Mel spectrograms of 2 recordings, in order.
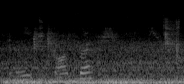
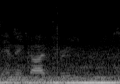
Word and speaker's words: Emmett Godfrey: Inut Godfrey? Who? So, Mr. Godfrey, what are your thoughts on the other candidates? That is not how you pronounce my name. It is Emmett Godfrey, and they're interesting.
